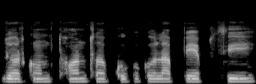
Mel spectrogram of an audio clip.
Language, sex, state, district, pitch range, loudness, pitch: Bengali, male, West Bengal, Malda, 130-135 Hz, -21 LUFS, 130 Hz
